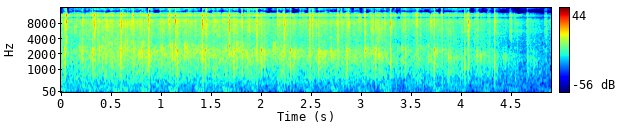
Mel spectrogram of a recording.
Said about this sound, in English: Ladies and gentlemen, a round of applause once again.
